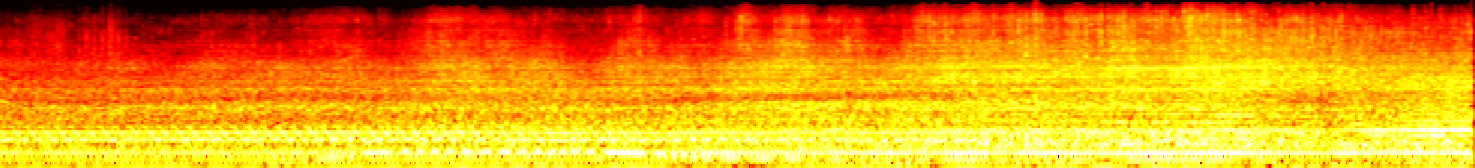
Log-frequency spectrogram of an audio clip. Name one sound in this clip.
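A propeller plane's piston engine rumbles loudly close by as the plane taxis past.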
